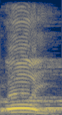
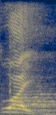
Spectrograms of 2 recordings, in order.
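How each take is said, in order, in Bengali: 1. স্বরটি একটি গোলাকার 'oi' ধ্বনি। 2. অংশটি 'tu-ai' হিসেবে ভাগ হয়েছে। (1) "কি বলতে হবে?" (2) "আরেকটা ভুল করি"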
